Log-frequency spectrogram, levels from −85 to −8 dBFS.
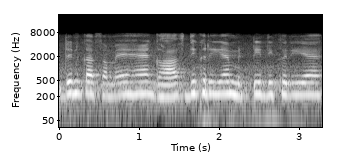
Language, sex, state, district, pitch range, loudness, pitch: Hindi, female, Haryana, Charkhi Dadri, 220-230 Hz, -16 LUFS, 225 Hz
